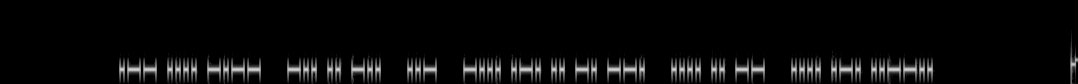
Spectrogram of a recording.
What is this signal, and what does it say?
Morse code, heard as a keyed tone, about 32 wpm, 700 Hz. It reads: WHY DID U BRING HIM HR?
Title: Sentences from Top 500 Words and Abbreviations 30wpm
